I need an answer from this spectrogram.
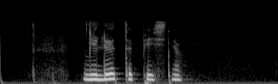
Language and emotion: Russian, neutral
